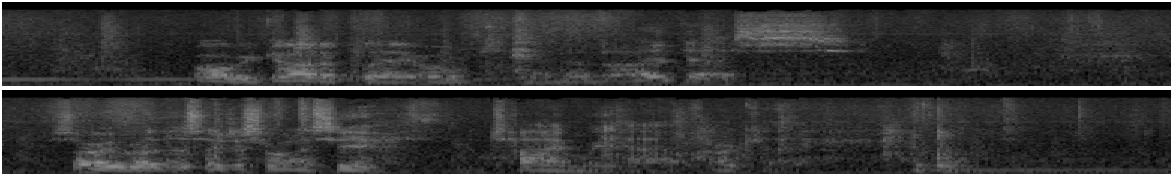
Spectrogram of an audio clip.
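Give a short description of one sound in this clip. A young man speaks casually nearby.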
